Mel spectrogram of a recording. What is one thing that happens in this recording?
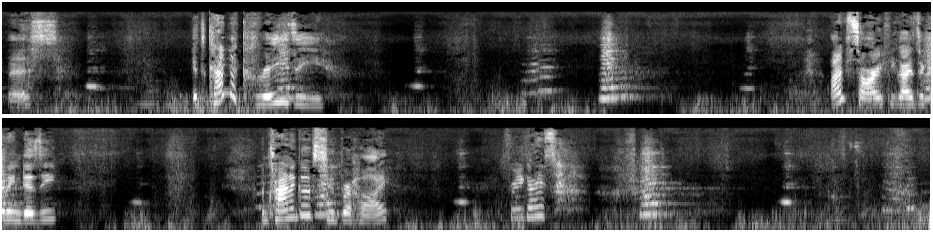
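A swing's chains creak and squeal with each swing back and forth.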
